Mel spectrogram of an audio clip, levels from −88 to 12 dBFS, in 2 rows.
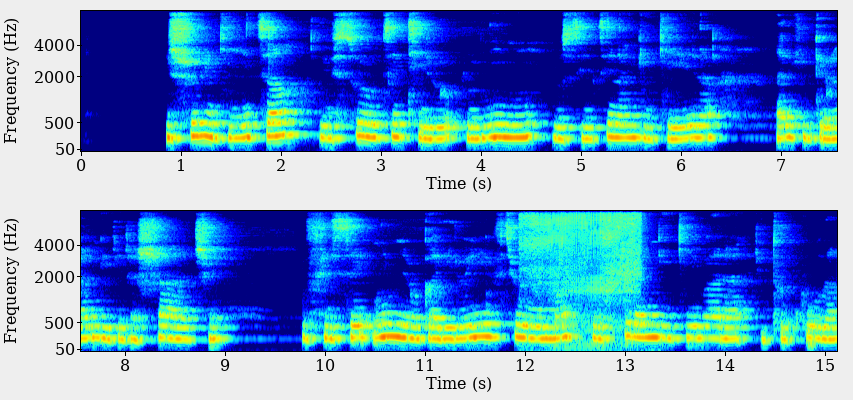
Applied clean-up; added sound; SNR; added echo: none; Squeak; 9 dB; reverberation time 0.6 s.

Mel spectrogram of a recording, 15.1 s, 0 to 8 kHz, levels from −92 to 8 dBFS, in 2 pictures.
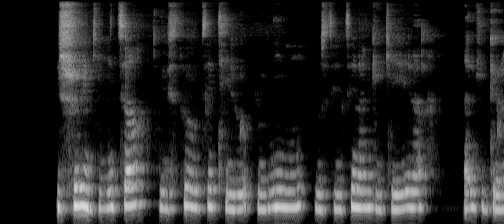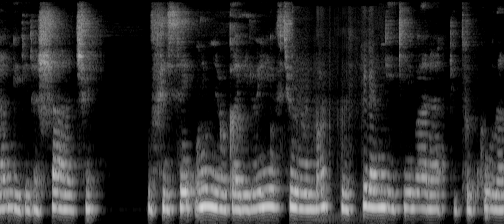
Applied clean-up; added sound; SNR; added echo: neural mask model DeepFilterNet 3.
